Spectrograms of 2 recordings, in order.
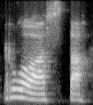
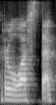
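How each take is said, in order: First: The word is said slowly, vowels drawn apart. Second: The word is said quickly, vowels run together.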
